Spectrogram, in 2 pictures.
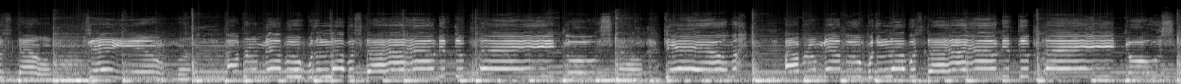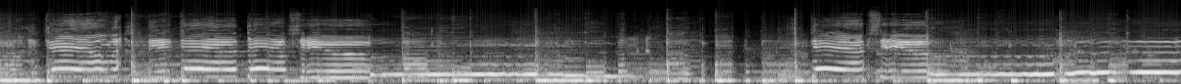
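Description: A male voice singing over a strummed acoustic guitar, solo and live, with some long held, wavering notes.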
